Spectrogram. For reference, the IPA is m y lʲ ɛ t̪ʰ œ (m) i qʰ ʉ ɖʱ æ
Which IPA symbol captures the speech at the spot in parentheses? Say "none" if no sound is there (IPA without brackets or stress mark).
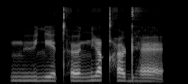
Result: n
